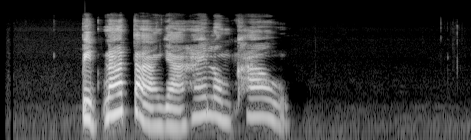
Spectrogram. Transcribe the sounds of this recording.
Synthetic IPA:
pi˨˩t̪̚naː˥˩t̪aː˨˩ŋjaː˨˩kɦa˥˩jlo˧mkʰa˥˩w

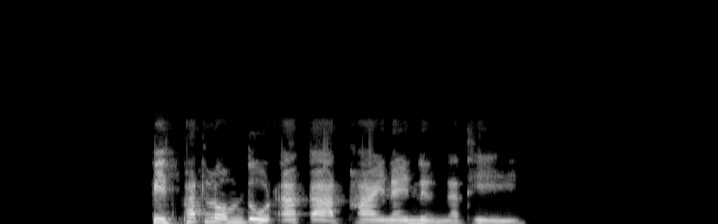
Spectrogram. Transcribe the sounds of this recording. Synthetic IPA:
pi˨˩t̪̚pʰa˦˥t̪̚lo˧mduː˨˩t̪̚ʔaː˧kaː˨˩t̪̚pʰaː˧jna˧jnɯ˨˩ŋnaː˧t̪ʰiː˧

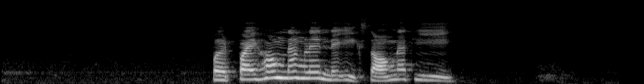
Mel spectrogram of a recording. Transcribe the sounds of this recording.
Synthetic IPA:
pɤː˨˩t̪̚fa˧jɦɔ˥˩ŋna˥˩ŋle˥˩nːa˧jʔiː˨˩k̚sɔː˩˦ŋnaː˧t̪ʰiː˧

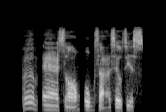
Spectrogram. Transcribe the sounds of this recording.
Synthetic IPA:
pʰɤː˥˩mʔɛː˧sɔː˩˦ŋʔo˧ŋsaː˩˦seː˧wsi˥˩əs

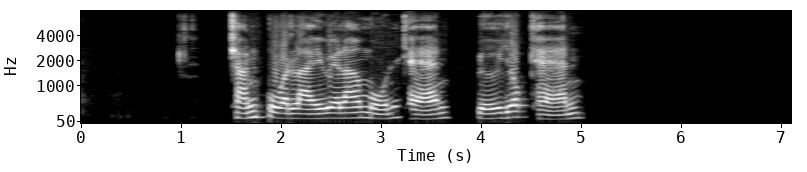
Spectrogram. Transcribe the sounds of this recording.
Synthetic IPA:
t͡ɕʰa˦˥npu˨˩ət̪̚la˨˩jweː˧laː˧muː˩˦nkʰɛː˩˦n | ɾɯː˩˦jo˦˥kʰːɛː˩˦n

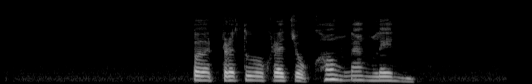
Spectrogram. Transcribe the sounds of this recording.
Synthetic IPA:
pɤː˨˩t̪̚pɾa˧t̪uː˧kɾa˧t͡ɕo˨˩k̚hɔ˥˩ŋna˥˩ŋle˥˩n

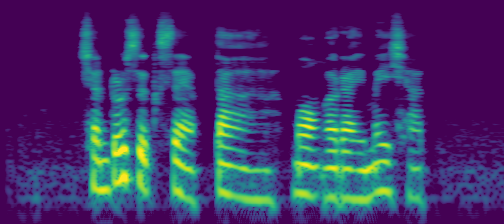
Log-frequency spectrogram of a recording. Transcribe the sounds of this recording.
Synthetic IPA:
t͡ɕʰa˦˥nɾuː˦˥sɯ˨˩k̚sɛː˨˩p̚t̪aː˧mɔː˧ŋʔa˧ɾa˧jma˥˩jt͡ɕʰa˦˥t̪̚

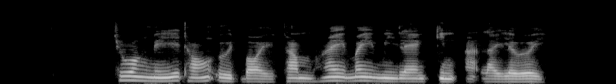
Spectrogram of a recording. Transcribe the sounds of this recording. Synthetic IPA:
t͡ɕʰu˥˩əŋniː˦˥t̪ʰɔː˦˥ŋʔɯː˨˩t̪̚bɔ˨˩jt̪ʰa˧mɦa˥˩jma˥˩jmiː˧lɛː˧ŋki˨˩nʔa̰˧˩ɾa˧jlɤː˧j

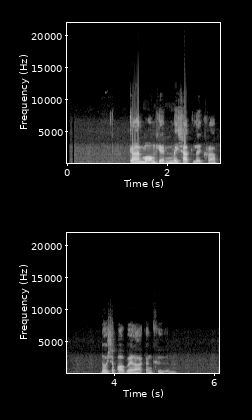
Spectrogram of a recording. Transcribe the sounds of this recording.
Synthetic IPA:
kaː˧nmɔː˧ŋhe˩˦nma˥˩jt͡ɕʰa˦˥t̪̚lɤː˧jkʰɾa˦˥p̚ | doː˧jt͡ɕʰa˧pʰɔ˦˥ʔweː˧laː˧ka˧ŋkʰɯː˧n

